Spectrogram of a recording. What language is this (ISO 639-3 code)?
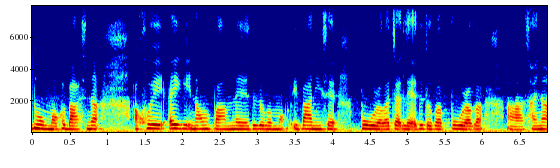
mni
